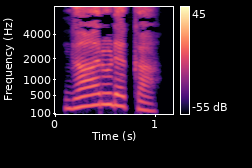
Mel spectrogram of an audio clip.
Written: ಗಾರುಡಕ

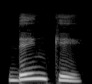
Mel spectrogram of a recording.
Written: ಟೆಂಕೆ

